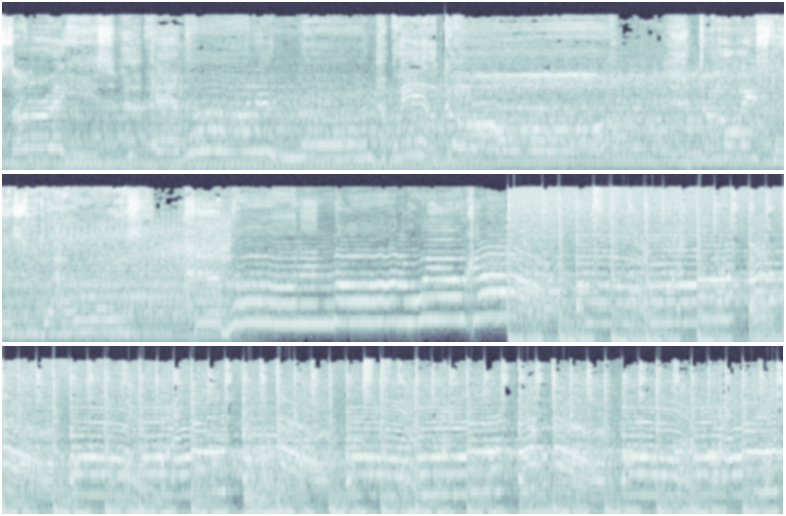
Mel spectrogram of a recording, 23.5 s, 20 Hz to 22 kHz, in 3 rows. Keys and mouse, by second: 0.8 shift+d, 2.5 r, 2.9 z, 3.9 KP_9, 4.1 KP_0, 4.6 KP_Enter, 6.8-7.9 drag, 11.4 click, 12.5 x, 12.9 x, 13.2 click, 21.1 middle click.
